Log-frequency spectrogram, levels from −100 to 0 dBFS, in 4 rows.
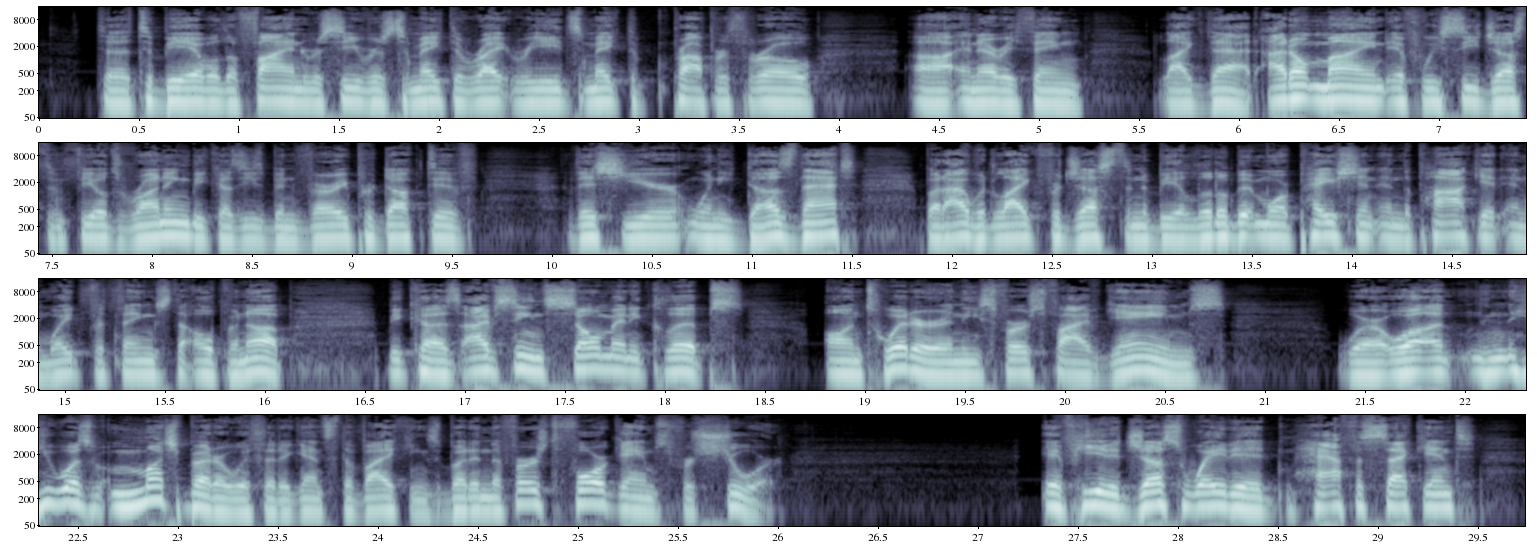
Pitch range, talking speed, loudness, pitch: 105-125 Hz, 210 wpm, -20 LUFS, 110 Hz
